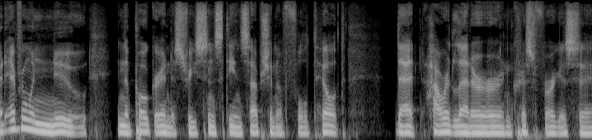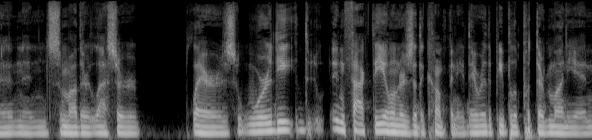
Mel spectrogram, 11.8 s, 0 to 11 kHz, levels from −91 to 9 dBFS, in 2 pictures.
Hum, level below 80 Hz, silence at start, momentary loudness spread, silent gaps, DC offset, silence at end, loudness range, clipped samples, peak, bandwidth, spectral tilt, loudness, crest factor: none; -50 dBFS; 0 s; 7 LU; none; under 0.1%; 0 s; 2 LU; under 0.1%; -10 dBFS; 11 kHz; -5.5 dB/octave; -24 LUFS; 12 dB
